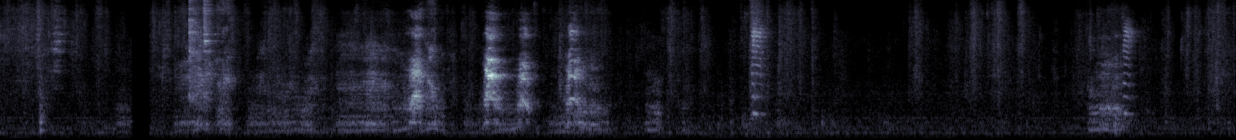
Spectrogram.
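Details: Brittany puppies during crate and tunnel training in a kennel give irregular bursts of short, sharp barks and yelps, clustered between two and seven seconds and again near fourteen seconds, with quiet room tone in between.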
